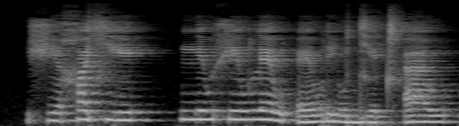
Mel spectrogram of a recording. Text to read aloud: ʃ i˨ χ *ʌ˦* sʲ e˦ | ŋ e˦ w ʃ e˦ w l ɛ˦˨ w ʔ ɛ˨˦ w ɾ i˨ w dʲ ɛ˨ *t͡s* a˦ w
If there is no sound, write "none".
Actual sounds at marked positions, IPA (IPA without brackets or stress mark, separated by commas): ʌ˦, t͡sʼ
